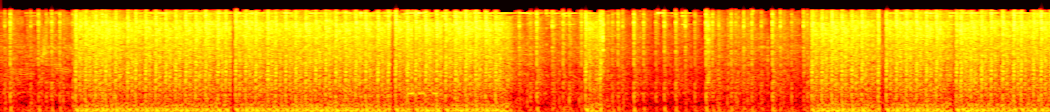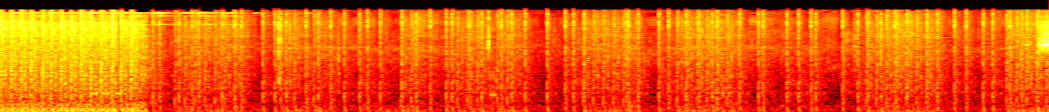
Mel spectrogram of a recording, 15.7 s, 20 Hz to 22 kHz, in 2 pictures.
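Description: SMG gunfire in the Half-Life 2 Episode 2 video game, loud sustained automatic bursts with a short pause between them, followed by quieter scattered shots and game noise.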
